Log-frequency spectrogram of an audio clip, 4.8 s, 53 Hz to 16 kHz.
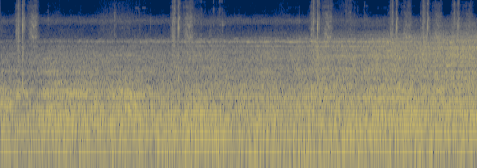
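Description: Twin turbofan engines of an A-10 Thunderbolt II passing low overhead: a steady jet rush with a thin high whine, growing a little louder toward the end.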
